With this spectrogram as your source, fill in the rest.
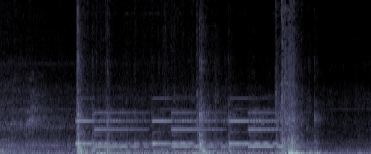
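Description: A door-closing chime beeps in quick repeated tones.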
